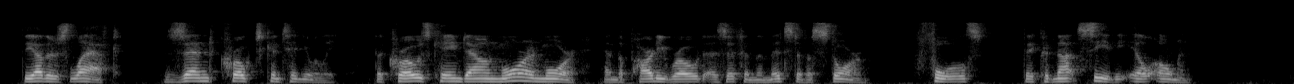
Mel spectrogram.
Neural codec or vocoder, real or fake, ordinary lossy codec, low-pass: none; real; Opus, 24 kbps; 7.2 kHz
